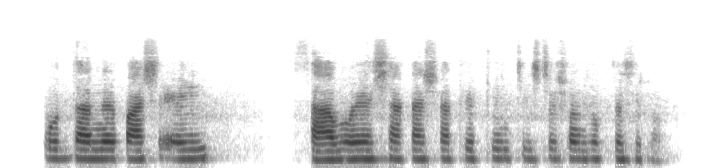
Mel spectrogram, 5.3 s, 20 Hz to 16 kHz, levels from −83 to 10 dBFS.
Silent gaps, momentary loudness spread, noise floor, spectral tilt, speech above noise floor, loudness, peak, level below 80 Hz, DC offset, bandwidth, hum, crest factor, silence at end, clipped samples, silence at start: none; 15 LU; -67 dBFS; -7.5 dB/octave; 47 dB; -21 LUFS; -2 dBFS; -64 dBFS; under 0.1%; 7 kHz; none; 20 dB; 0.35 s; under 0.1%; 0.35 s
